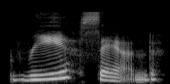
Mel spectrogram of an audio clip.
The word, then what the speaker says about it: Rhysand: How does the ACOTAR wiki say it is the correct way to pronounce his name? – Rhysand. – Correct. Ding. – Yay. – R-E-E-Sand.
